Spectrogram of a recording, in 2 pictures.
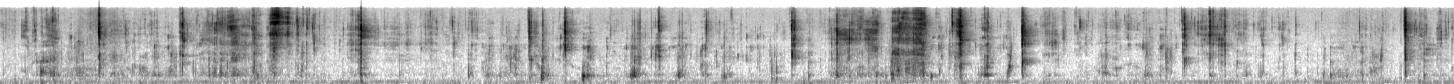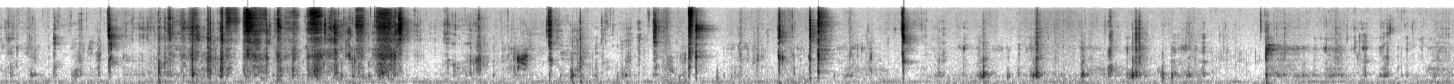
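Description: Close-up biting and chewing of tough hard-chicken pieces: a steady run of short crunches and wet clicks, busiest about eight to ten and sixteen to eighteen seconds in.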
